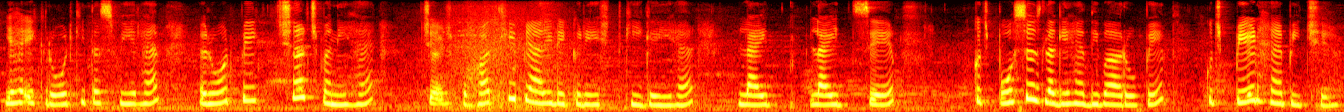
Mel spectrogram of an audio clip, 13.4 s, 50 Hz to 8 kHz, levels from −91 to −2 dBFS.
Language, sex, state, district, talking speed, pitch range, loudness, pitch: Hindi, female, Bihar, Darbhanga, 135 wpm, 255-310 Hz, -17 LUFS, 275 Hz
